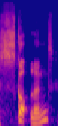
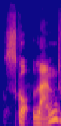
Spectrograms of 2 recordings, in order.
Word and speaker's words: Scotland: names or place names, we often pronounce it land. So we reduce the vowel from a a to a. So it becomes awah. So we have England, not England. We have Scotland, not Scotland.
